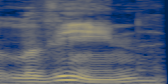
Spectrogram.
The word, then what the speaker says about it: Lewin: of change management upon Kurt Lewin or Levine as it should be pronounced in the original German was a great pioneering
